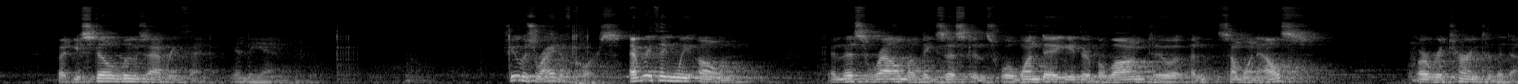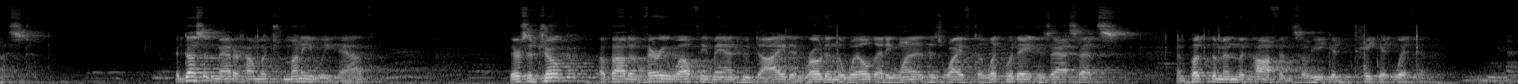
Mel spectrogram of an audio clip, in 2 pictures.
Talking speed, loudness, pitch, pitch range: 160 wpm, -24 LUFS, 115 Hz, 100-125 Hz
